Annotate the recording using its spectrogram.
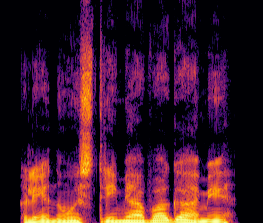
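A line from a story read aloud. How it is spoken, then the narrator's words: Whispered. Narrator (Russian): прошептал один высокий парень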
